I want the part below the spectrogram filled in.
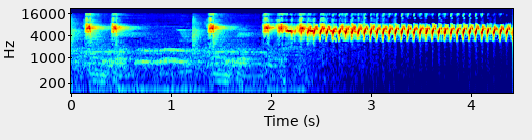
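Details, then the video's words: Sogon trotol, a master-song recording for training captive birds and raising their excitement: a few sharp high chips, then a fast, even, very high trill of rapid notes running steadily to the end. "MASTERAN SOGON TROTOL MUDAH DI TIRU‼️AWAS EMOSI DAN BIRAHI NAIK‼️"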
